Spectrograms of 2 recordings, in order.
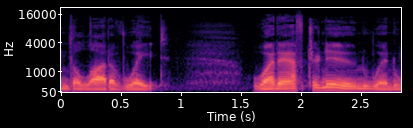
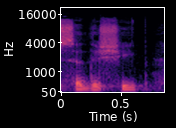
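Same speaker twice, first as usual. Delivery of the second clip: ordinary delivery, nothing marked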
